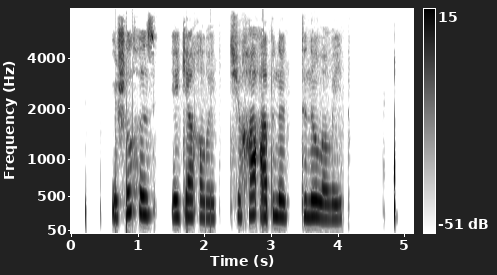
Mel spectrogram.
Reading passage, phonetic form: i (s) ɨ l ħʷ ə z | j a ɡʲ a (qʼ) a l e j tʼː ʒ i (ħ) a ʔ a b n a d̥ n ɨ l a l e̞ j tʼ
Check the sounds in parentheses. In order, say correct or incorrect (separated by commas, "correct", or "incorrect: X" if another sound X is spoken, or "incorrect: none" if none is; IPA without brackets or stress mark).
incorrect: ʂ, correct, incorrect: χ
